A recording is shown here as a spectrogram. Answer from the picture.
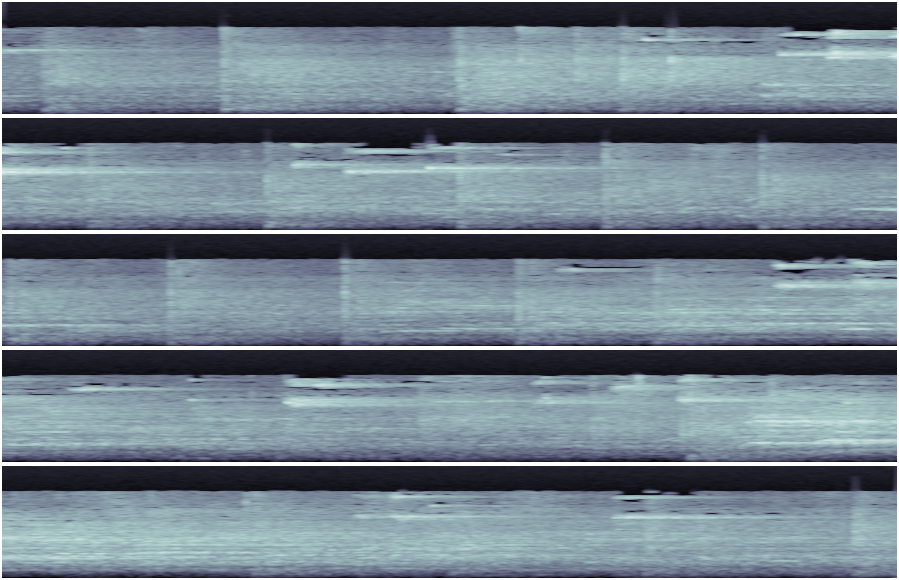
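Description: Basketball game in a large gym hall: a ball bouncing on the court and sneakers squeaking in short high chirps, under indistinct players' voices that echo in the hall. The voices get louder and busier about three-quarters of the way through.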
